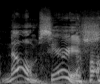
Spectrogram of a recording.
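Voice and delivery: high, over-earnest protest to his daughter; insisting earnestly. Retold or imitated. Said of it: "I go".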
